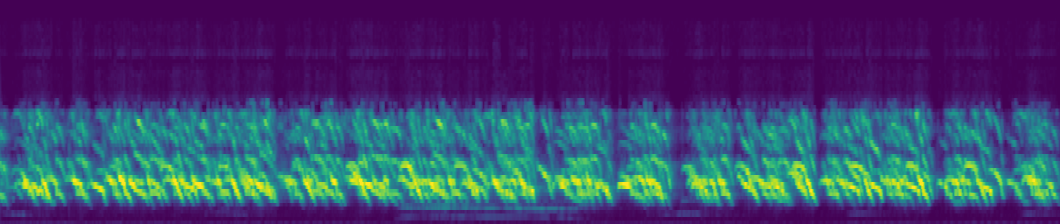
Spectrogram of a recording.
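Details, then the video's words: A group of baby chickens chirping, an unbroken wall of high, slightly downslurred peeps, steady and dense throughout, with a faint thin tone in the middle. "Cute Baby Chicks Chirping Sound"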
